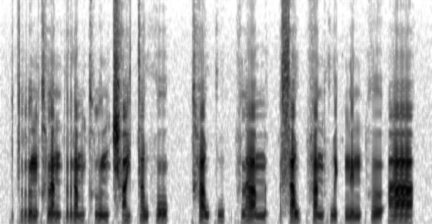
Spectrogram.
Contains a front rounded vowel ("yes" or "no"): no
